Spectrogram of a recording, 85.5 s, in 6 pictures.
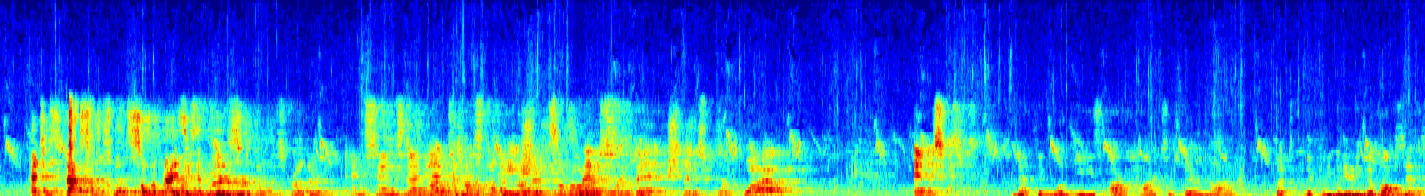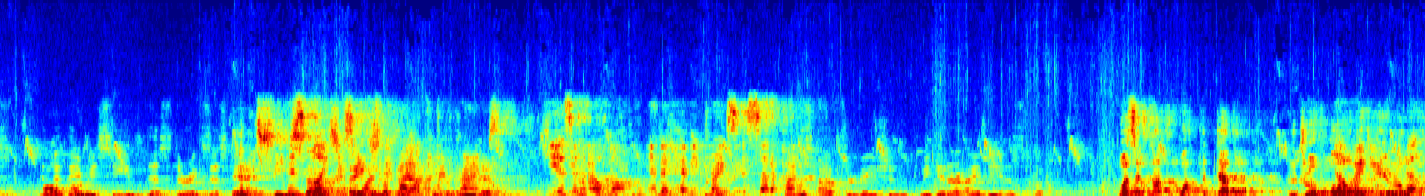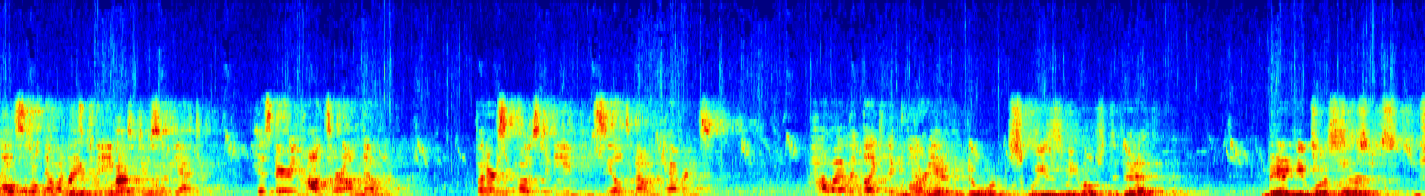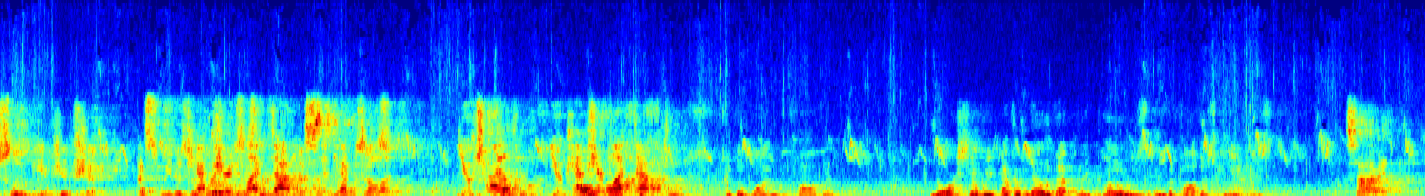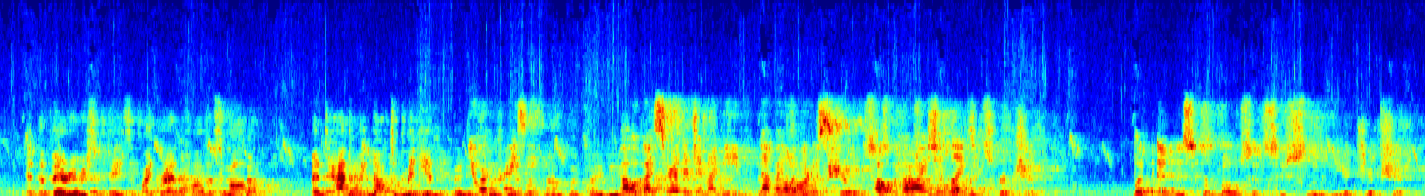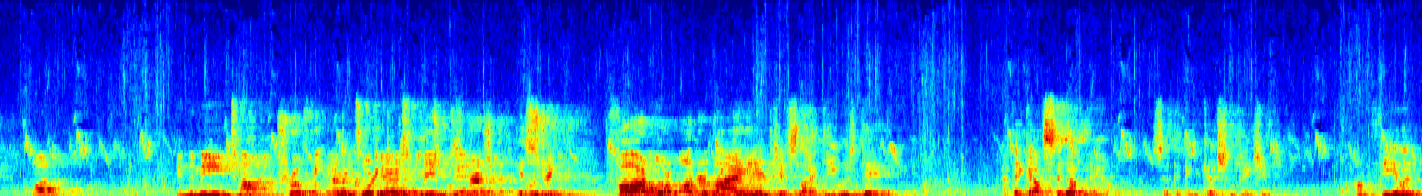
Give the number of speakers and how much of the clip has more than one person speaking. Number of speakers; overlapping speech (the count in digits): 7, about 34%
